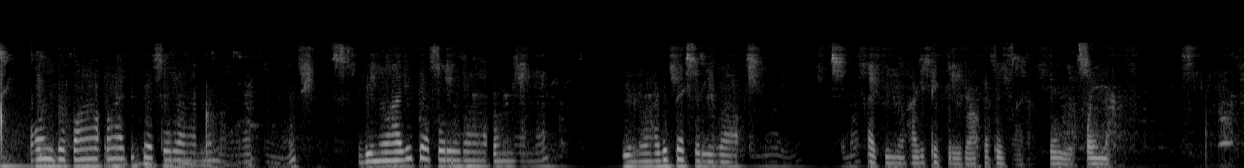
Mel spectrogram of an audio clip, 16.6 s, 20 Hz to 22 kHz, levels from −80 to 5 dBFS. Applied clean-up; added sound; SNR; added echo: neural mask model RNNoise.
